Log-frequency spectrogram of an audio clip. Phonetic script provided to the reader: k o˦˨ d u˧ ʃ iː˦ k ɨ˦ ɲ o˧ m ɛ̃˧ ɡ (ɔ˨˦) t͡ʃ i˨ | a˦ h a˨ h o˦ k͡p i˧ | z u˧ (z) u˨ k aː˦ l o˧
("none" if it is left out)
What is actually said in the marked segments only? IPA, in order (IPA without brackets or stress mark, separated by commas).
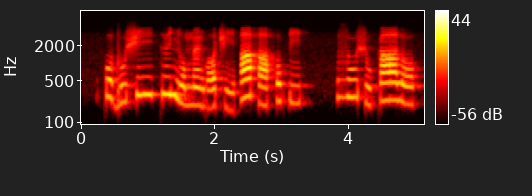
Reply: ɔ˨˦, ʃ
